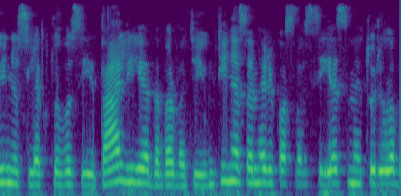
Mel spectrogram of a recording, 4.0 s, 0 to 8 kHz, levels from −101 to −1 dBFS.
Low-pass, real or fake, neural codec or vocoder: 7.2 kHz; fake; vocoder, 44.1 kHz, 80 mel bands, Vocos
